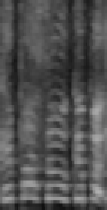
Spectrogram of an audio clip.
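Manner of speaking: very high, alarmed cry. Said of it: "todos se empiezan a alterar".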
